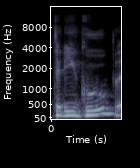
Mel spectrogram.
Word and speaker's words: Trigub: And so Trigub is the proper pronunciation. And so Trigub.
